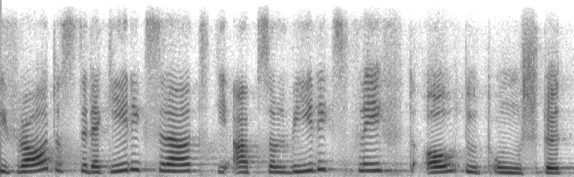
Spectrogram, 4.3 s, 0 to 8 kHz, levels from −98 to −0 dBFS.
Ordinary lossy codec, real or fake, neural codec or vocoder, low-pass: Opus, 24 kbps; fake; codec, 24 kHz, 0.5 kbps, DualCodec; 7.2 kHz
